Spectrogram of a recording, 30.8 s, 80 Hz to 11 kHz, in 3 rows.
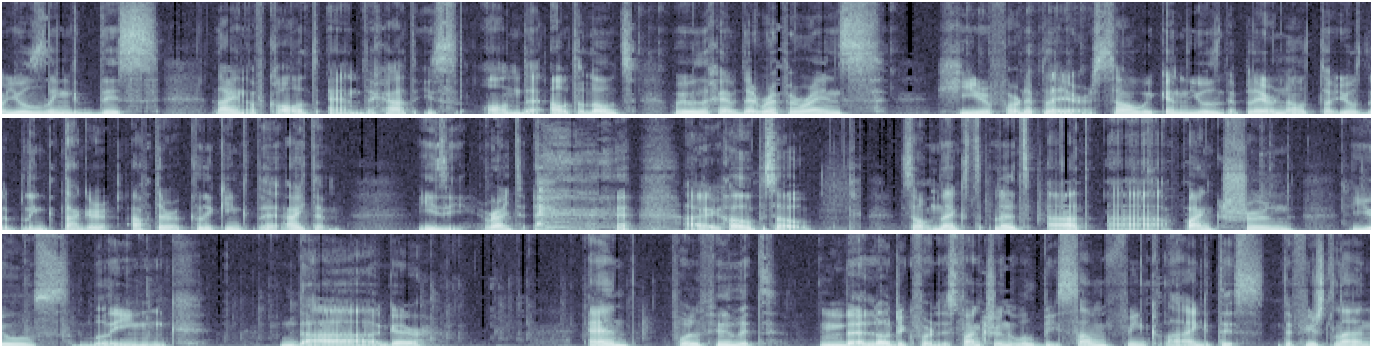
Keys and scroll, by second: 17.4-24.3 typing, 24.9 Return, 28.3 v.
